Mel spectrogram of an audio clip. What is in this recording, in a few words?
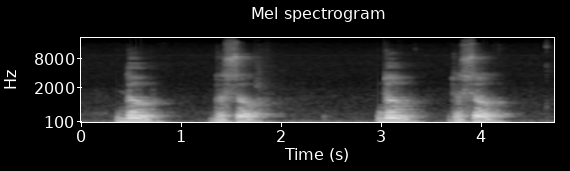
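"involve", spoken word; verb involve; (स्थिति या घटना मे) कुछ भाग के रुप मे शामिल रहना, करना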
